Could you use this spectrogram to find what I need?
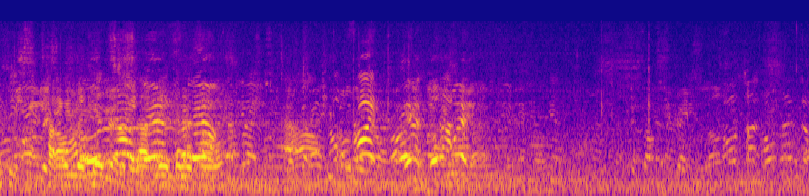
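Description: Several people shout and cheer excitedly from nearby, outdoors.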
